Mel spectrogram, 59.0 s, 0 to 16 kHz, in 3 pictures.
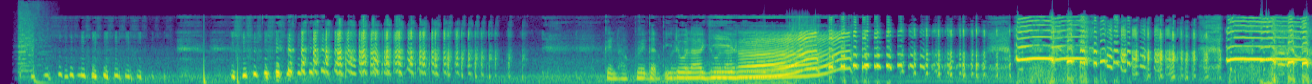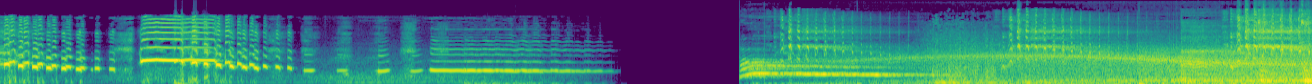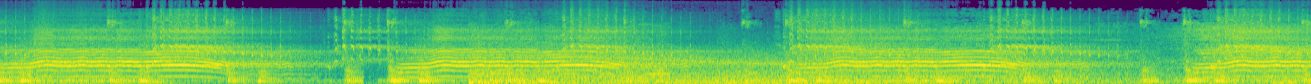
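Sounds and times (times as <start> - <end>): person laughing ghostly cackle: 0.5 - 8.3, 10.7 - 24.9, 31.1 - 45.6, 46.2 - 59.0.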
